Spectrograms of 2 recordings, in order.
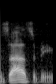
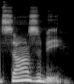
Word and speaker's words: Sazabi: they did with the new Gundam and the Sazabi, right? Yeah, and also you said Sazabi, which is probably the correct pronunciation.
